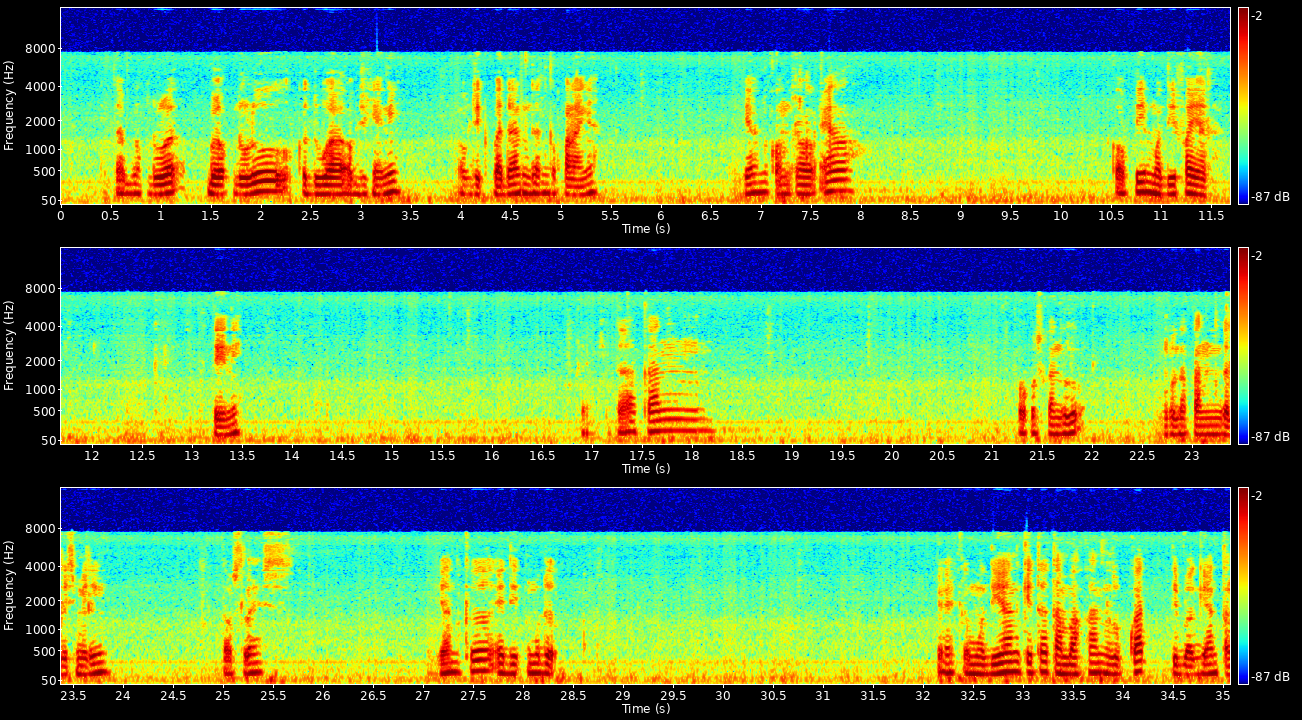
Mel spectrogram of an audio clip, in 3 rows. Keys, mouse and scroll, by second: 0.1-3.1 middle drag, 4.9 shift+click, 7.6 ctrl+l, 13.5-14.3 scroll up 1, 14.3 click, 21.0 /, 22.6-25.6 shift+middle drag, 27.5-30.5 drag, 34.4 ctrl+r.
